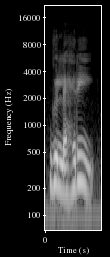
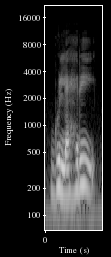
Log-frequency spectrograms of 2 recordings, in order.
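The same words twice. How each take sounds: The two takes are said the same way.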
